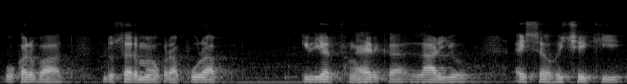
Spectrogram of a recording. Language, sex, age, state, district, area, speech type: Maithili, male, 30-45, Bihar, Saharsa, urban, spontaneous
